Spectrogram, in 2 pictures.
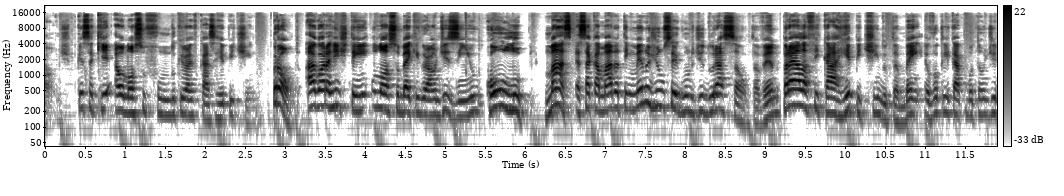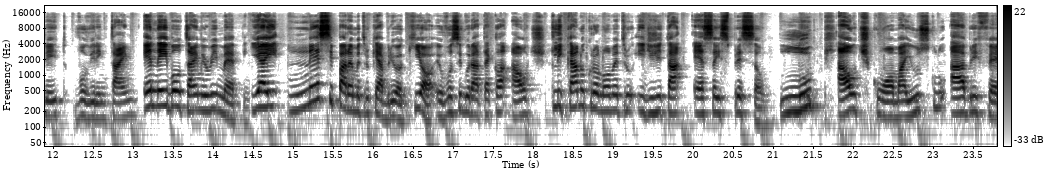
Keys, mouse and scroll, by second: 5.2 space, 6.9 space, 18.2-21.0 alt+drag, 21.0-23.5 typing.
